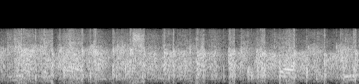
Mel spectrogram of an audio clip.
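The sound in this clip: Applause for young people at a community gathering with police, a steady wash of many hands clapping at constant loudness, with some voices mixed in.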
